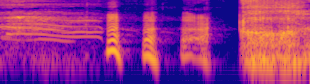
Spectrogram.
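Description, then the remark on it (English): A voice imitates the heavy, labored breathing of an overweight man who sat behind the speakers in a theater: three short, throaty gasping grunts in quick succession, followed by a longer, loud, raspy exhale. “Except for the guy behind us that kept breathing.”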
